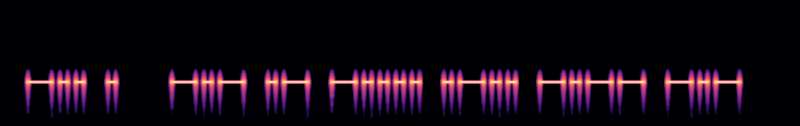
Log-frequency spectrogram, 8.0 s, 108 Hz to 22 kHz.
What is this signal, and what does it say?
Morse code, heard as a keyed tone, about 15 wpm, 700 Hz. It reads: DE KA6LYK
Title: USA Callsign DE Callsign 15wpm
